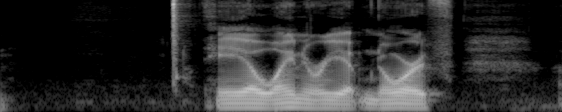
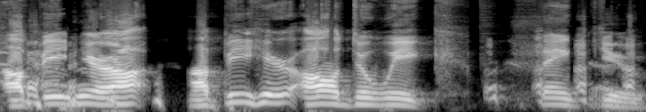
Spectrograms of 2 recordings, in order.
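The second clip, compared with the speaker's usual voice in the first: belted, high mock stage sign-off; milk it loudly like a hammy club act; lounge comedian; 8 semitones higher, 10 dB louder than usual. Co-host joining the closing-act joke, loud lounge comedian.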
